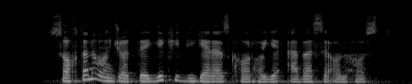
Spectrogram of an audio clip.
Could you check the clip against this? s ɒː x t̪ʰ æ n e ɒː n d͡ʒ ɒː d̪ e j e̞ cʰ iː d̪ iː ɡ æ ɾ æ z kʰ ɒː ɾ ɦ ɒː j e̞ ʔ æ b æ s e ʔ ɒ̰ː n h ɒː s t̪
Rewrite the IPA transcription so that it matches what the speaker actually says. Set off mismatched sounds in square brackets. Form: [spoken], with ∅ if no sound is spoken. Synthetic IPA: s ɒː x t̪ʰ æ n e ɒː n d͡ʒ ɒː [d̪ː] e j e̞ cʰ iː d̪ iː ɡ æ ɾ æ z kʰ ɒː ɾ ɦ ɒː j e̞ ʔ æ b æ s e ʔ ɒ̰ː n h ɒː s t̪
